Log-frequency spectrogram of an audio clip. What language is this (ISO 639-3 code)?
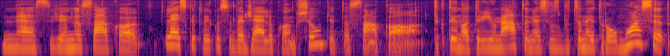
lit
